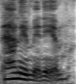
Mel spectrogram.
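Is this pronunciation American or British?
British. It is said the British way, with five syllables. "Gonna revert to my British pronunciations"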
